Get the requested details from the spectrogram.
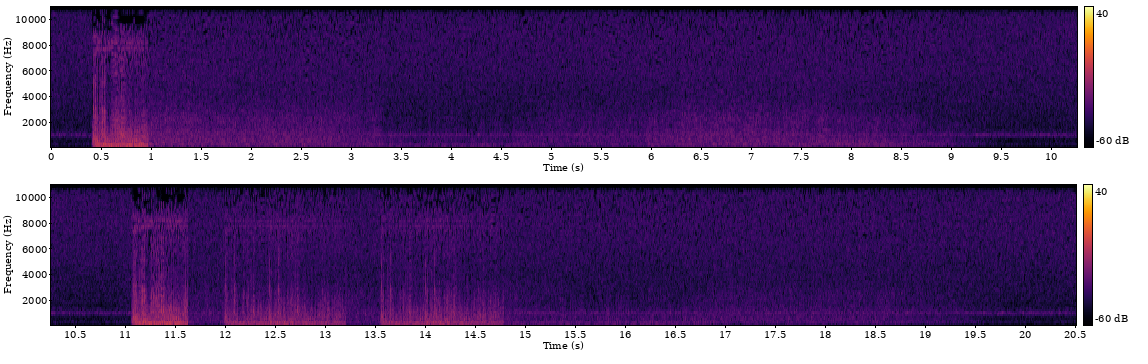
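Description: Naval guns fire with deep, rumbling booms.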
